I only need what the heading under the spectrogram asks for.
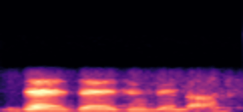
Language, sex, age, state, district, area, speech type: Sindhi, female, 30-45, Rajasthan, Ajmer, urban, conversation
